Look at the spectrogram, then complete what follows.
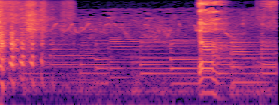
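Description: A rap song's instrumental intro: a quick run of bright plucked notes gives way to sustained, wavering synth tones, with a swelling chord near the end. No vocals yet, moderately loud.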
